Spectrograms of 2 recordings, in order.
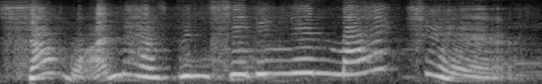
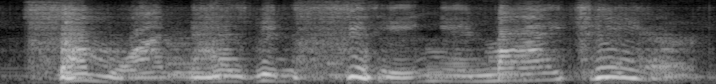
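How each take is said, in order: First: It is said in a medium, middle-sized voice. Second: It is growled in a deep, big voice.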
